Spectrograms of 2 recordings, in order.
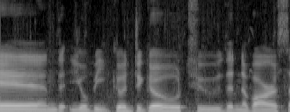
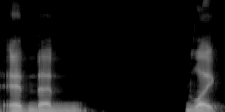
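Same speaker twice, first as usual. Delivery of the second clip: ordinary delivery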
